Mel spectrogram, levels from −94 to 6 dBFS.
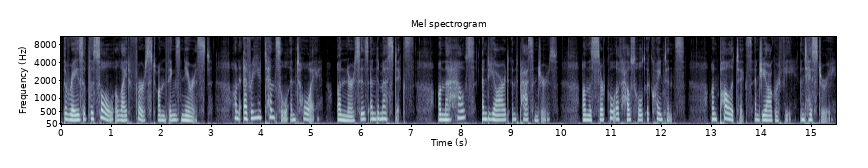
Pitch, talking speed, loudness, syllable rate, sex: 200 Hz, 145 wpm, -20 LUFS, 5.1 syllables/s, female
